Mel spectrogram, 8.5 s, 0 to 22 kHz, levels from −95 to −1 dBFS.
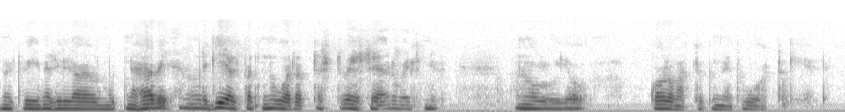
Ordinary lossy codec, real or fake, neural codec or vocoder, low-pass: none; real; none; 10.8 kHz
